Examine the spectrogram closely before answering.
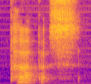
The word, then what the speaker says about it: purpose: is the first syllable and that changes the pronunciation completely the first word is propose and the second word is purpose so what is the conclusion of the examples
